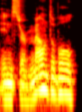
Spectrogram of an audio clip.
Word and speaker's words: insurmountable: on graph telegraphic and in insurmountable we can hear primary stress on Mount insurmountable insurmountable it's not insurmountable it's not ins surmountable it's not insurmountable and it's definitely not insurmountable so primary stress is on Mound there and again we can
